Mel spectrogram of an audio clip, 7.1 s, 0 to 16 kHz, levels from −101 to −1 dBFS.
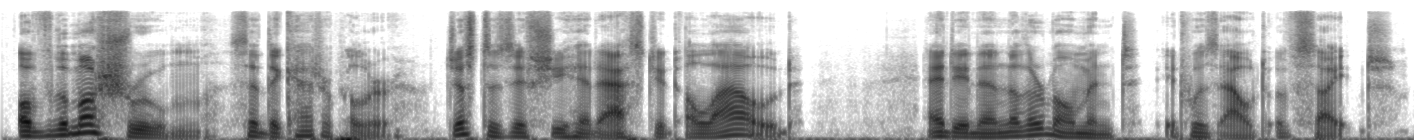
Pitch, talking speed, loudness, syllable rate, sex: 105 Hz, 195 wpm, -21 LUFS, 5.7 syllables/s, male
